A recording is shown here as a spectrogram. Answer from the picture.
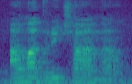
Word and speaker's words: Amatriciana: Amatriciana. Oh my God, I want to try it, but I don't want to butcher it. Do you want to try to pronounce that? Amatriciana. Ooh, yeah, right. Amatriciana.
